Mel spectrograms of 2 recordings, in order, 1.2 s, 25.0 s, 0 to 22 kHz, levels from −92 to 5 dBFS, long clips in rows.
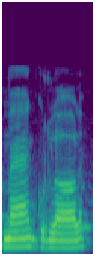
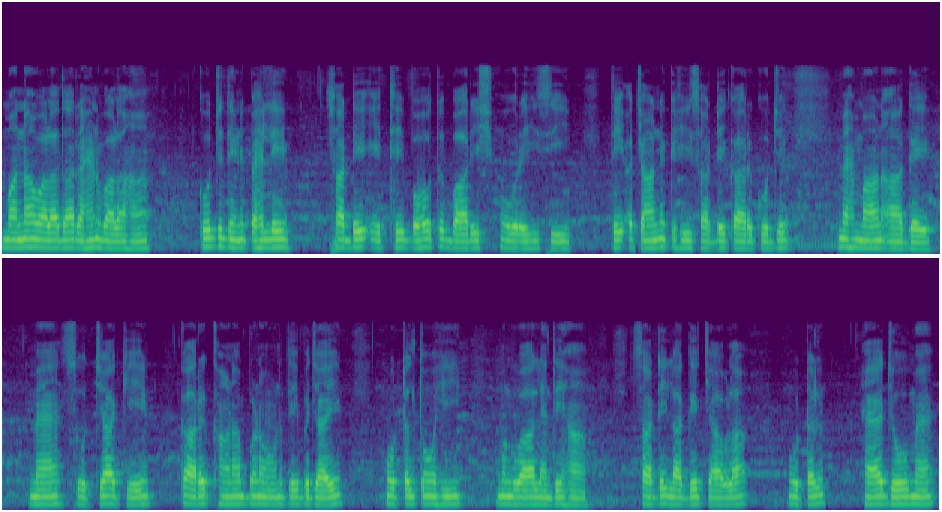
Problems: none marked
